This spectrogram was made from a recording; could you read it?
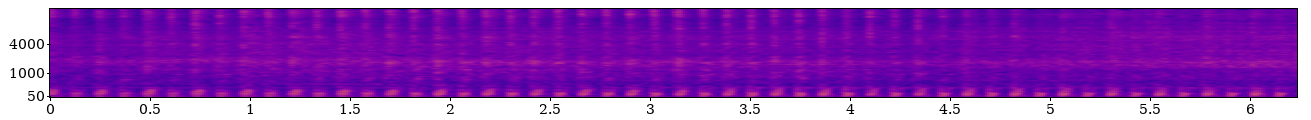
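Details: Duromax 18hp single-cylinder engine: very slow, heavy thumping idle about two beats a second, sagging and near stalling.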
